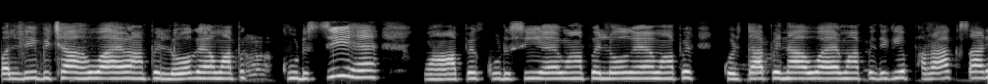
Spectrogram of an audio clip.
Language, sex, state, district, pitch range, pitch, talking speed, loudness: Hindi, male, Bihar, Araria, 270-285 Hz, 275 Hz, 190 wpm, -14 LUFS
